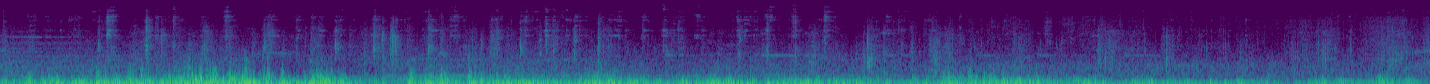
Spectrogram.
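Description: Footsteps of a person walking on brick paving and a gravel path, many short steps and scuffs over a constant low rumble on the microphone.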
